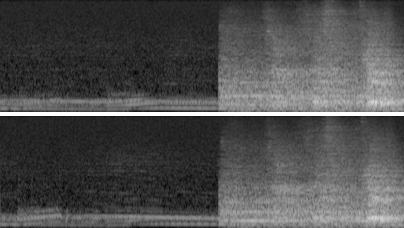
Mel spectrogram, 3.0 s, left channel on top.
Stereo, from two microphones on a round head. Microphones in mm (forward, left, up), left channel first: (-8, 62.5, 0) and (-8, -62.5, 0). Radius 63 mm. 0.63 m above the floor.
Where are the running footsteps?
85° left, 8 m; by 3.0 s 75° left (ahead or behind), 8 m.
